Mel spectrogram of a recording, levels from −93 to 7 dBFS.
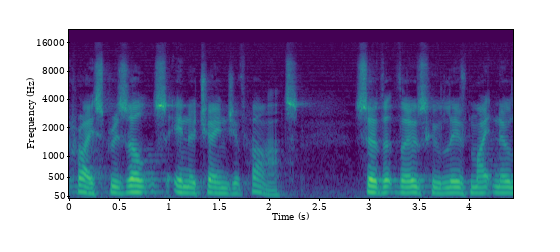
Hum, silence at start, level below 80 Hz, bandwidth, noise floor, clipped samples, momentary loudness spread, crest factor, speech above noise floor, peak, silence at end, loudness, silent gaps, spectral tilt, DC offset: none; 0 s; -66 dBFS; 16 kHz; -62 dBFS; under 0.1%; 10 LU; 18 dB; 34 dB; -10 dBFS; 0 s; -28 LUFS; none; -5.5 dB/octave; under 0.1%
